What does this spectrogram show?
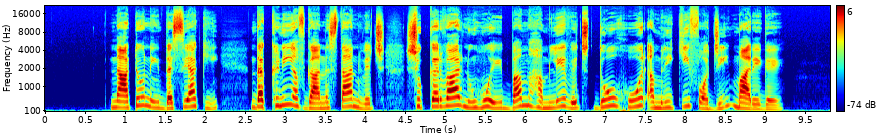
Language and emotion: Punjabi, neutral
